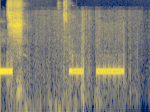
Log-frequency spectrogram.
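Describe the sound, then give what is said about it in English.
Telephone tones over a line while calling back a McDonald's restaurant: three steady, loud beeps, a short one, then two longer ones, with a brief burst of hiss near the start and no talking. “We're calling back.”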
